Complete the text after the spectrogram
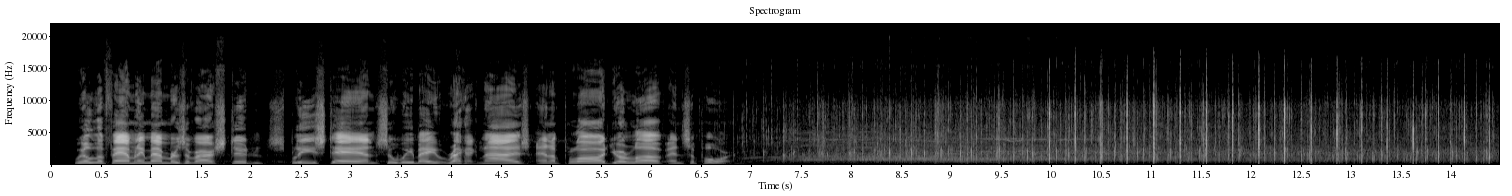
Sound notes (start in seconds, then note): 6.7 applauding; 6.9 cheering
